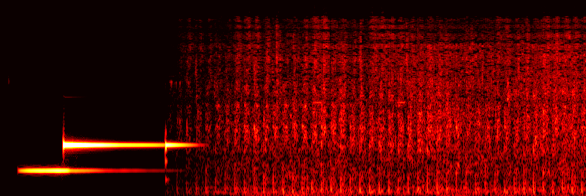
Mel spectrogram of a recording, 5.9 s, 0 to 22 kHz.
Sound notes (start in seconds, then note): 0.2 logo chiming; 1.8 engine sputtering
